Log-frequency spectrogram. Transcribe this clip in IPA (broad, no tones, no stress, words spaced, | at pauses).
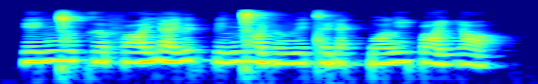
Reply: eŋ͡ǀɵ kə fɑ jælʲɔ k͡pɪŋ͡ǀɑ jɵvetəjæ ɡ͡bɔli ɓɑʎɑ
